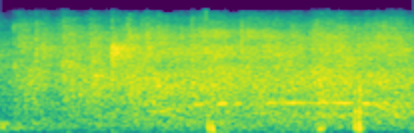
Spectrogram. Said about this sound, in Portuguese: Agora eu quero pedir a você que dê um forte aplauso para a nossa equipe de impacto.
